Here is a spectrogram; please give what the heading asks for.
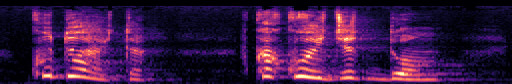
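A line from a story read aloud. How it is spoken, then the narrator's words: Frightened question. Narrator (Russian): испуганно спросила она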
